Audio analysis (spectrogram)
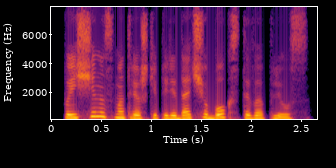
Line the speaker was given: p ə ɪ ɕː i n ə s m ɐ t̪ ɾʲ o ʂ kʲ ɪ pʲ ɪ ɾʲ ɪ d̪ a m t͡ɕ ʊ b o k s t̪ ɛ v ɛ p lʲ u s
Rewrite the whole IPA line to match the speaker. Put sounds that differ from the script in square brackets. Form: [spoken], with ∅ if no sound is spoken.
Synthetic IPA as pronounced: p ə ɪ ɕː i n ə s m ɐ t̪ ɾʲ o ʂ kʲ ɪ pʲ ɪ ɾʲ ɪ d̪ a [∅] t͡ɕ ʊ b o k s t̪ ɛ v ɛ p lʲ u s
